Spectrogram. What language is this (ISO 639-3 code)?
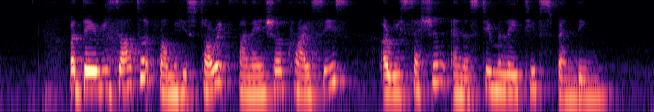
eng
